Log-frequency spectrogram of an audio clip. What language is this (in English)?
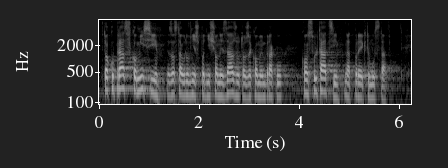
Polish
